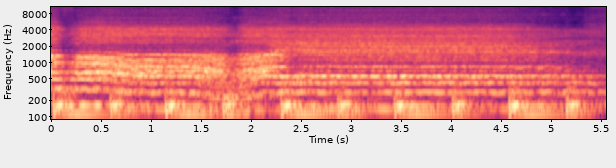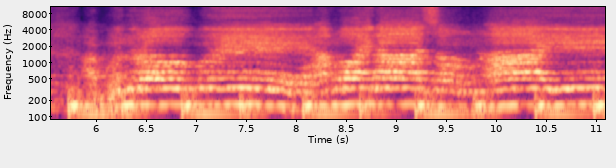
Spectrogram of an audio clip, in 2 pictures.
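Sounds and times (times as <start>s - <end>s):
mixed choir singing a hymn: 0.0s - 11.0s.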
